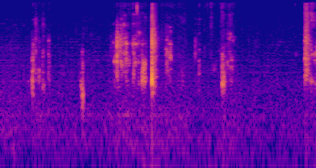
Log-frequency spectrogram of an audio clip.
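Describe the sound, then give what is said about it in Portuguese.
Someone drinking sips of water makes faint, short gulps and wet mouth clicks. A few brief sounds come at irregular intervals with quiet gaps between them. “Beber mais uma aguinha.”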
